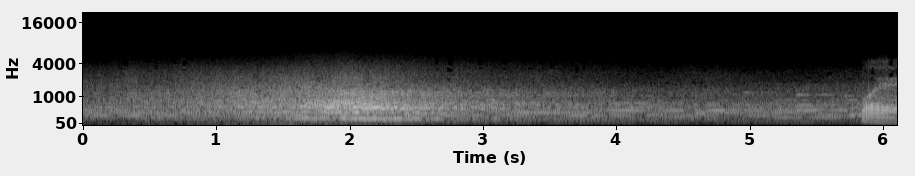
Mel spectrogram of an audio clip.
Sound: traffic sounds

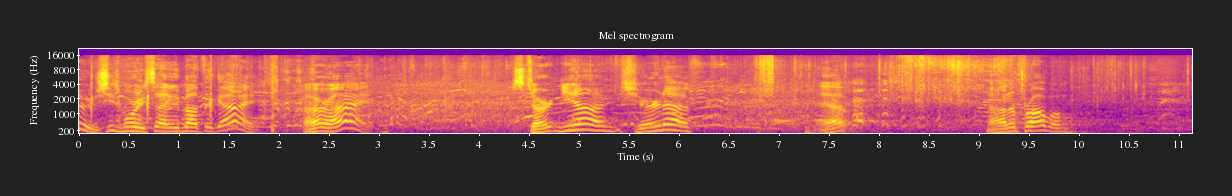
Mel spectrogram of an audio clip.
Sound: laughing

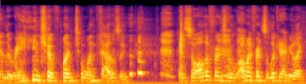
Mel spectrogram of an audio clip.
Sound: both laugh

